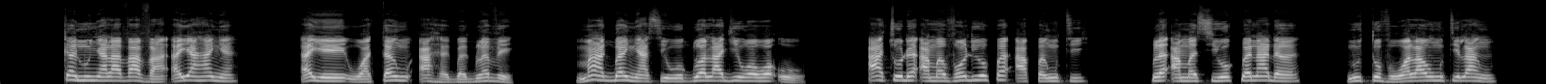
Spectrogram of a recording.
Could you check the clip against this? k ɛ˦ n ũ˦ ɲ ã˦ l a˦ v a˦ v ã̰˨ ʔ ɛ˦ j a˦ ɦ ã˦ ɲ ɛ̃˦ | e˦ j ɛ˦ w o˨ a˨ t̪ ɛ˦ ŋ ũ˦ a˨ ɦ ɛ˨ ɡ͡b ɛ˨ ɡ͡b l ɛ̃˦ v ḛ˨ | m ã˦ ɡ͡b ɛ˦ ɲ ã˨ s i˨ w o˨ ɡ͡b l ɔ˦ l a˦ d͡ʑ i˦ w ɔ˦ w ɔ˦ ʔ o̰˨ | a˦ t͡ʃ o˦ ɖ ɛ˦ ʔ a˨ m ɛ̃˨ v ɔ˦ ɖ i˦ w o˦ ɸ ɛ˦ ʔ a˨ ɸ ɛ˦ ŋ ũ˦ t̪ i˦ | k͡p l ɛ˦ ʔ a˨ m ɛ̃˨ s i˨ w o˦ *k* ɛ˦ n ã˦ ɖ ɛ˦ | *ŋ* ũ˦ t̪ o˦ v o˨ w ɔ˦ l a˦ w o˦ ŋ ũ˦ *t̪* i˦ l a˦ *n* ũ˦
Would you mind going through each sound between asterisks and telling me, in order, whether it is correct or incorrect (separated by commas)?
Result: incorrect, incorrect, correct, incorrect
